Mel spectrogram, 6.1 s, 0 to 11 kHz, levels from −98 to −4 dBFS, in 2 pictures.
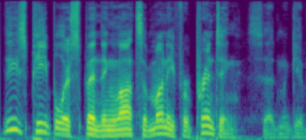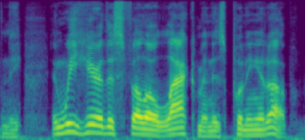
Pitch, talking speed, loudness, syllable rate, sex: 125 Hz, 205 wpm, -17 LUFS, 5.9 syllables/s, male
